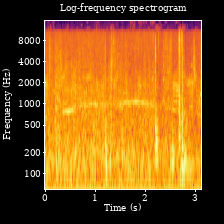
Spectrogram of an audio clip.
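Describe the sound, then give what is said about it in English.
Steady ferry dock ambience on a moonlit night: a constant rushing wash of wind and water, a faint drawn-out tone drifting, and a couple of short knocks near the end. “Back on the moonlit ferry dock, Detective Cassidy parks her car behind a police cruiser.”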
